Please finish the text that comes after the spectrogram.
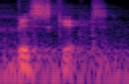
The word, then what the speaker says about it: biscuit: big skit biscuit and the stress is on the first syllable biscuit biscuit one of my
